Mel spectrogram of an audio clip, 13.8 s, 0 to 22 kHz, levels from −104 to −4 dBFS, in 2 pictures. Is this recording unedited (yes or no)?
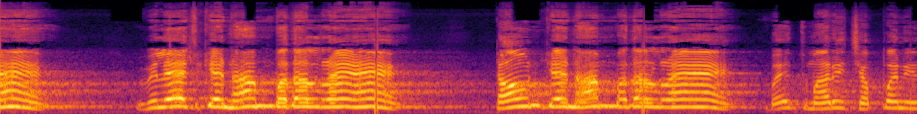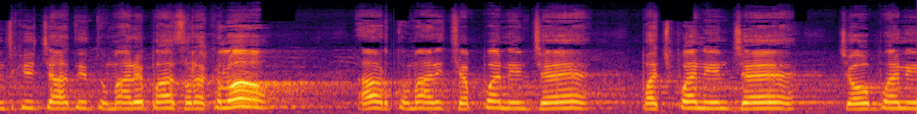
no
